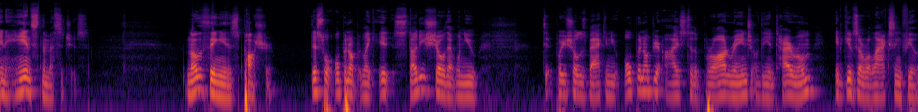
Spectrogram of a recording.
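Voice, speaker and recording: In a very clean recording with a silent background, a man at medium pitch keeps a fairly even intonation and leaves long, frequent pauses. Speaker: self-help vlogger. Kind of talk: casual monologue. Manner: fast.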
